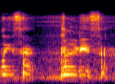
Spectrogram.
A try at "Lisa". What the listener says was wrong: Yeah, I think that's Z. Zip, zoo, maze, Eliza. You can work on that Z a little bit more too, so I'm going to write that down.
